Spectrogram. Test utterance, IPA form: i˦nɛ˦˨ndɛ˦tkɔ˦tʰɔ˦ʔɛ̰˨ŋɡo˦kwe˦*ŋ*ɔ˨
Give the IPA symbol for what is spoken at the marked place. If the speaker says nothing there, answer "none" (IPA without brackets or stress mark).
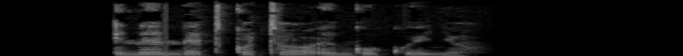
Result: ɲ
